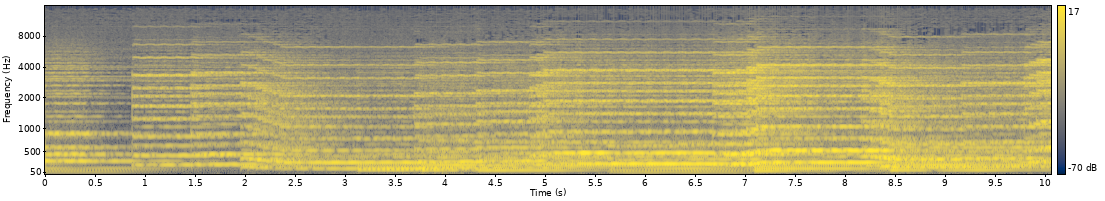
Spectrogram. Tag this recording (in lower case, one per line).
keyboard (musical)
musical instrument
electronic organ
music
playing electronic organ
